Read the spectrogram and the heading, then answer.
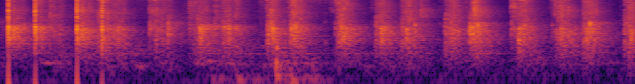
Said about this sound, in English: When I hit the clipboard, you keep clapping. When I don't, you stop. All right, clap.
